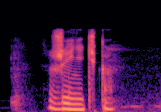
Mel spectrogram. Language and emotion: Russian, neutral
